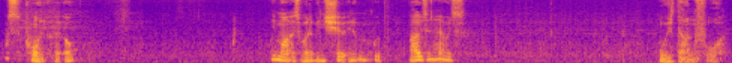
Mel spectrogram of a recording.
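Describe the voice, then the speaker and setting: A man acting a brisk, blunt soldier in a period radio drama, shaken by war but practical, with terse, plain-spoken, bossy delivery. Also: on the high side, big pitch swings, vocal fry, a little hiss or hum, exaggerated voice. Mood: despairing.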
